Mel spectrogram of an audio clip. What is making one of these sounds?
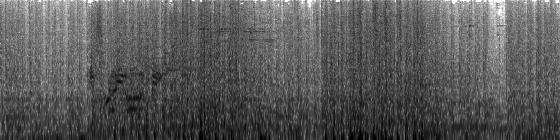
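A submachine gun fires in rapid bursts, echoing between walls.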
